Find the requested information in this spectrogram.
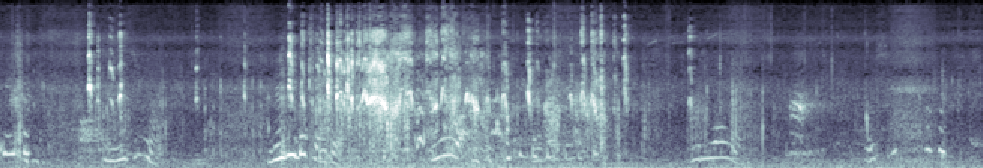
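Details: Black-tailed prairie dogs in a group at Uminonakamichi Seaside Park's Animal Forest, Fukuoka, start fighting while eating their evening carrots; scattered squeaks build to a noisy scuffle of harsh squeals in the middle, then fade to occasional chirps, with people's voices nearby.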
